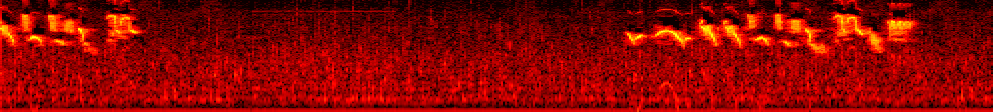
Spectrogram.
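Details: Song of the Yellow-bellied Seedeater, known as papa-capim: two bursts of rapid, high, twittering notes, the first brief, the second longer and more varied, separated by about three seconds of near silence.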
